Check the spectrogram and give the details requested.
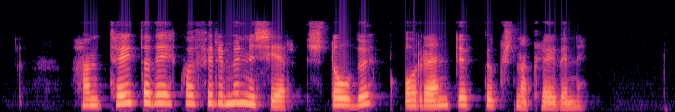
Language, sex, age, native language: Icelandic, female, 30-39, Icelandic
